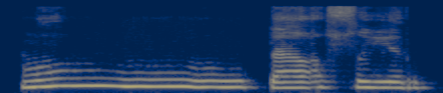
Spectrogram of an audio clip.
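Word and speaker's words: مُنْتَصِر: waqaf maka dibaca tetap shadnya tebal rnya tipis jadi Muntasir Muntasir jadi rnya tetap tipis ini harus hati-hati ya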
